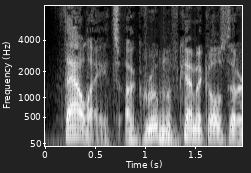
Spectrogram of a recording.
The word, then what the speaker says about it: phthalates: There's a thing called phthalates. T-H-A-L. Actually, it's not spelled that way, but phthalates. – Yeah. – It's with a silent P-H, so it's phthalates or phthalates.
